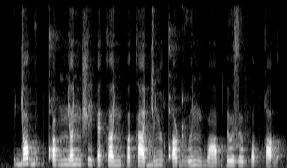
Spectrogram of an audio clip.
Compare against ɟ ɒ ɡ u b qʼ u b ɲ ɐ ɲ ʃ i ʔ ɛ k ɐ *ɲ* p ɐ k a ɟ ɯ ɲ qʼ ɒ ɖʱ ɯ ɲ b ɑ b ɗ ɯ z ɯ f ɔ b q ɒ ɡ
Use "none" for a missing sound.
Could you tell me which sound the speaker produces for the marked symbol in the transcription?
ɲ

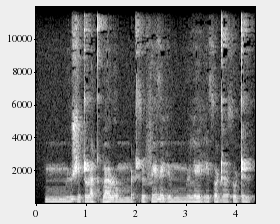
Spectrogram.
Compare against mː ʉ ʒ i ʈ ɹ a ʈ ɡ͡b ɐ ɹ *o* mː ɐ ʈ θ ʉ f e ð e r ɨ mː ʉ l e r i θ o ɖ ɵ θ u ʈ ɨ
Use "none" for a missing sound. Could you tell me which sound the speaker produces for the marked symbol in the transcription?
o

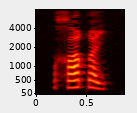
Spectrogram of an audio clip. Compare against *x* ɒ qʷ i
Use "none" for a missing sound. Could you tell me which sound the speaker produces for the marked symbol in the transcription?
x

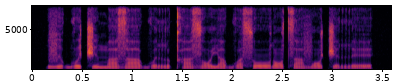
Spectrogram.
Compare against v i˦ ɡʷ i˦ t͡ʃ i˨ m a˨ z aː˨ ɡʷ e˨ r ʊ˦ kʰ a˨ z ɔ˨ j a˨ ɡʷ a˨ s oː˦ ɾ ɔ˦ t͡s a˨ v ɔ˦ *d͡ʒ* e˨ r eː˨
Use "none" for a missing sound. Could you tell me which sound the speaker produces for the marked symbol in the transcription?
t͡ʃ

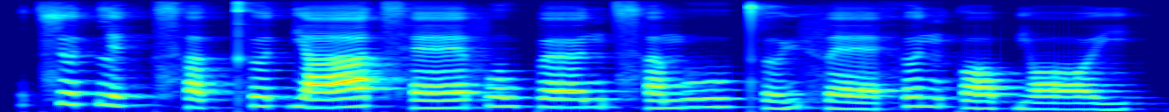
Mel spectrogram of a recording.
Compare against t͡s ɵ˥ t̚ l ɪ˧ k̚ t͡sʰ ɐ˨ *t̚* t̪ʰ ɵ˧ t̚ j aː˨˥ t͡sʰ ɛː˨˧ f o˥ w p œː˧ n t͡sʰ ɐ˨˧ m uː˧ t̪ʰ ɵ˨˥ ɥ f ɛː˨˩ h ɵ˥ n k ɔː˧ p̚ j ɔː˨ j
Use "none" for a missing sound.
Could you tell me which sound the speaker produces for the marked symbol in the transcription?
k̚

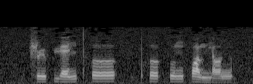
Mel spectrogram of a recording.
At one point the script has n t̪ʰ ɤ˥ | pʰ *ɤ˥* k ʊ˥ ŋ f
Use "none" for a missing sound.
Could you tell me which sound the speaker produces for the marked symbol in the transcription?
ɤ˥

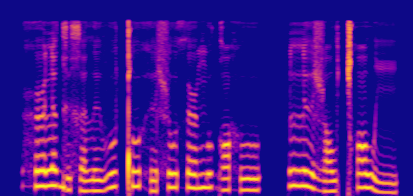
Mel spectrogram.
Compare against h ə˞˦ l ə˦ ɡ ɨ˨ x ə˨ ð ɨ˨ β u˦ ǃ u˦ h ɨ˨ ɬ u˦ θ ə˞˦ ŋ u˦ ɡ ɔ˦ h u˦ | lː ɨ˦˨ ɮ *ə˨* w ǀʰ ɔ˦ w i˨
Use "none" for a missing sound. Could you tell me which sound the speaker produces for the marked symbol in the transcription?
ɔ˨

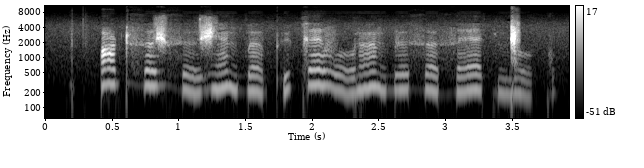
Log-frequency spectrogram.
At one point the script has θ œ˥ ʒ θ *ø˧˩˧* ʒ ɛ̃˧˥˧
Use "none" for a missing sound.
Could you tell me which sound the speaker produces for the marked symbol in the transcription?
ø˧˩˧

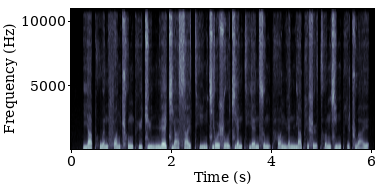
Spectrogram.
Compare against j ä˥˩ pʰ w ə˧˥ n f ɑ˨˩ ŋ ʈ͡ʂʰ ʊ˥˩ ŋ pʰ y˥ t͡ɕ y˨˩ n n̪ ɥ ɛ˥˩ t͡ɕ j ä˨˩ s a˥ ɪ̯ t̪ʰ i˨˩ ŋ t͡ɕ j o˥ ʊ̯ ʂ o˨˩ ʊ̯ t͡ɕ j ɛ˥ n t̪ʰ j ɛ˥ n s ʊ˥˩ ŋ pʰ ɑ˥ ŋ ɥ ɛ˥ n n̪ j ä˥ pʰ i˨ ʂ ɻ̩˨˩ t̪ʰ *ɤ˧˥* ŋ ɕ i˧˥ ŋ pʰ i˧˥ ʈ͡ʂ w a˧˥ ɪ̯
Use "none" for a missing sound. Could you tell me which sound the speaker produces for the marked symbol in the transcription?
ɤ˥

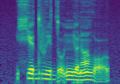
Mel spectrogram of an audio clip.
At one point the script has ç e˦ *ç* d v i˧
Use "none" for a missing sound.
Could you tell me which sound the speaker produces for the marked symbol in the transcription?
none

